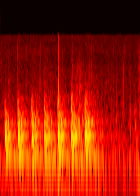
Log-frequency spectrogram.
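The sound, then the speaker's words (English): Knocking on a laboratory door: seven quick, evenly spaced raps, each a short hollow thud, followed by quiet. “Where do I knock?”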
